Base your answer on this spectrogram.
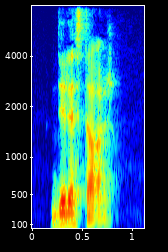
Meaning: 1. load shedding 2. alternative route (to avoid congestion)
- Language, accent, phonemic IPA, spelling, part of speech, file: French, France, /de.lɛs.taʒ/, délestage, noun, LL-Q150 (fra)-délestage.wav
